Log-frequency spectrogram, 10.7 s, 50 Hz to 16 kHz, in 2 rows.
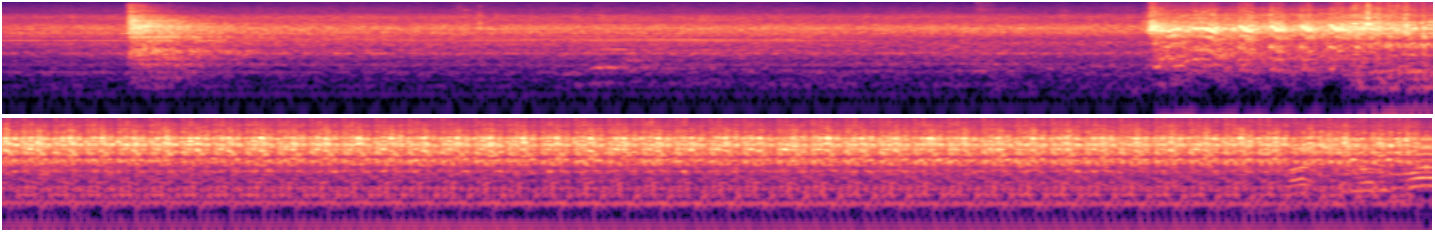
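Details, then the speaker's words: Rebuilt Toyota Land Cruiser Prado 1KD-FTV diesel, first start after rebuild with turbo, timing belt and injector work: starter cranks briefly, then catches into an even, quiet idle clatter with no knocks; normal idle. "Tout semble fonctionner normalement, les gars, qu'en dites-vous ? Doucement, silencieusement."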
